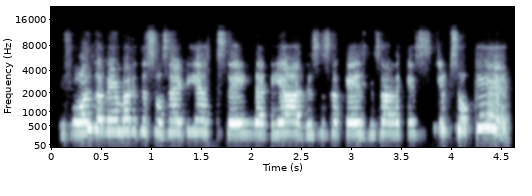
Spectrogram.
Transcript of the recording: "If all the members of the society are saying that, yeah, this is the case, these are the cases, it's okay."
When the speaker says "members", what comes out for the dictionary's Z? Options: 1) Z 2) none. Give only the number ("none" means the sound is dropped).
2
